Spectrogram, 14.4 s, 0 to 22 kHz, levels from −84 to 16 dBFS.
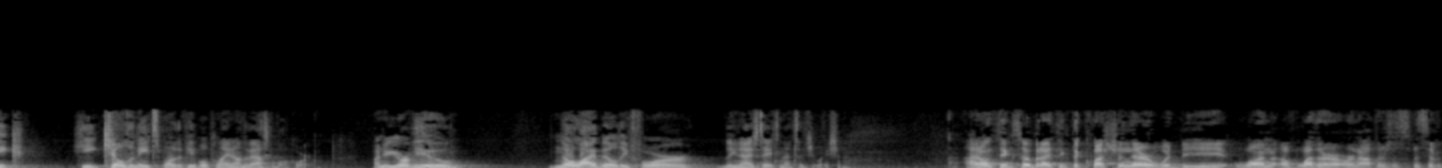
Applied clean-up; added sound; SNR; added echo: none; none; none; none.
